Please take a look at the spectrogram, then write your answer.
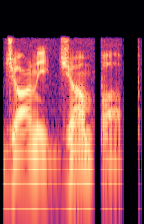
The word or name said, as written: Johnny-jump-up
